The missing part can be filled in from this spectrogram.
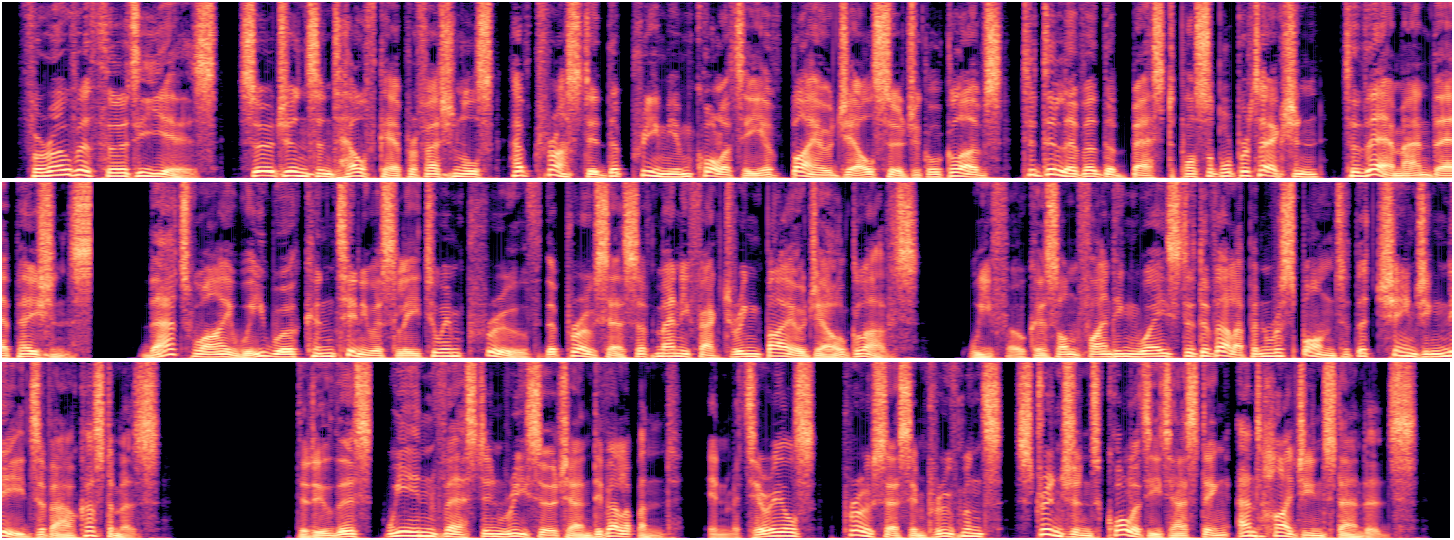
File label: english british medical narration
